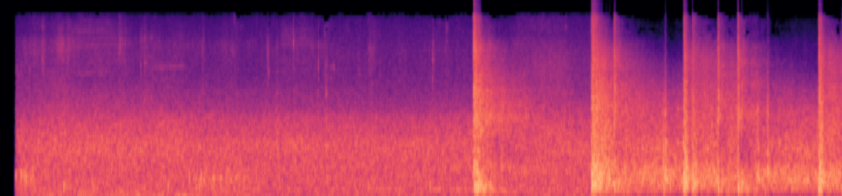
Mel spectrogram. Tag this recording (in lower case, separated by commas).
fireworks, fireworks banging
